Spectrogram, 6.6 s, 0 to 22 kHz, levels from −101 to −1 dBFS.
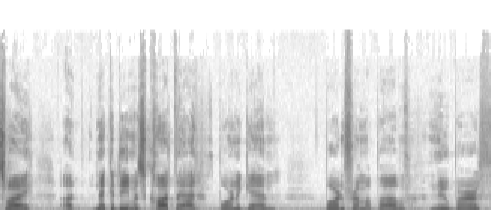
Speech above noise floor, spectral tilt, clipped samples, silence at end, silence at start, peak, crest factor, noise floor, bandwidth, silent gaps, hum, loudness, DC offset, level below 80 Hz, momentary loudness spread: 23 dB; -3 dB/octave; under 0.1%; 0 s; 0 s; -22 dBFS; 22 dB; -68 dBFS; 19 kHz; none; none; -45 LUFS; under 0.1%; -84 dBFS; 14 LU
